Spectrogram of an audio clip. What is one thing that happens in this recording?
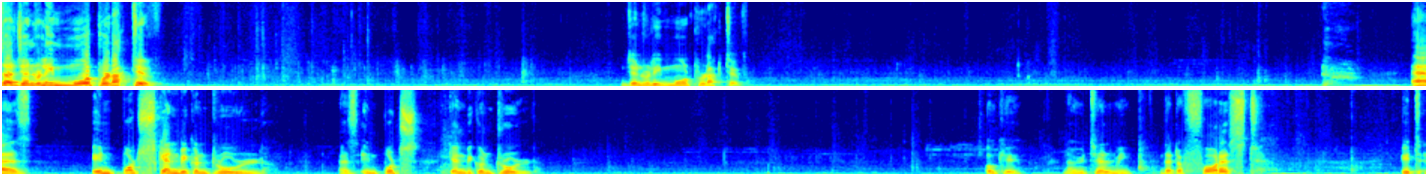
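A man speaks clearly in a room, pausing between phrases.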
